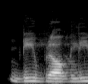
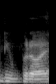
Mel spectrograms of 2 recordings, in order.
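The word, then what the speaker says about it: de Broglie: तो एक साइंटिस्ट है ना, लुइस विक्टर डिब्रॉय, डी ब्रॉगली भी बोला जाता है इनको, बट प्रोनाउंसिएशन डिब्रॉय है उनका। तो 1924 में साइंटिस्ट लुइस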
